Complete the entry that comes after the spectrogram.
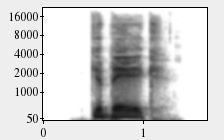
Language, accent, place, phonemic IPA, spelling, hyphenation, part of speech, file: German, Germany, Berlin, /ɡəˈbɛlk/, Gebälk, Ge‧bälk, noun, De-Gebälk.ogg
- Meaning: 1. a frame of beams, especially in a roof 2. entablature 3. woodwork (goal frame)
